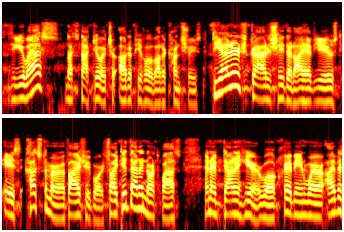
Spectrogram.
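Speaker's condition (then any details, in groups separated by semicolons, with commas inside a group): Profound hearing loss, congenital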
